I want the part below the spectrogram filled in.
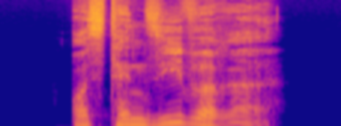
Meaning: inflection of ostensiv: 1. strong/mixed nominative/accusative feminine singular comparative degree 2. strong nominative/accusative plural comparative degree
- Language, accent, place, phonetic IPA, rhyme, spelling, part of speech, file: German, Germany, Berlin, [ɔstɛnˈziːvəʁə], -iːvəʁə, ostensivere, adjective, De-ostensivere.ogg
